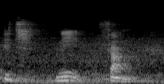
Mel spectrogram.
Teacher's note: la i finale si sente poco, si conta ich-ni-san, ma si scrive i-c-h-i, non posso scriverlo i-c-h, è sbagliato.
